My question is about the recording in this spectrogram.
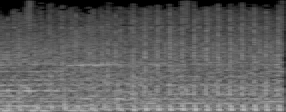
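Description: A fast, even rattle of sharp hits, about ten a second, like machine-gun fire, over music.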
